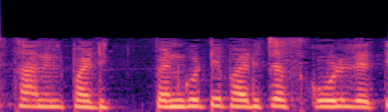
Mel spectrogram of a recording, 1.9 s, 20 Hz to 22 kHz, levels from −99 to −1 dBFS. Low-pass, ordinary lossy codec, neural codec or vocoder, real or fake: 5.4 kHz; none; none; real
